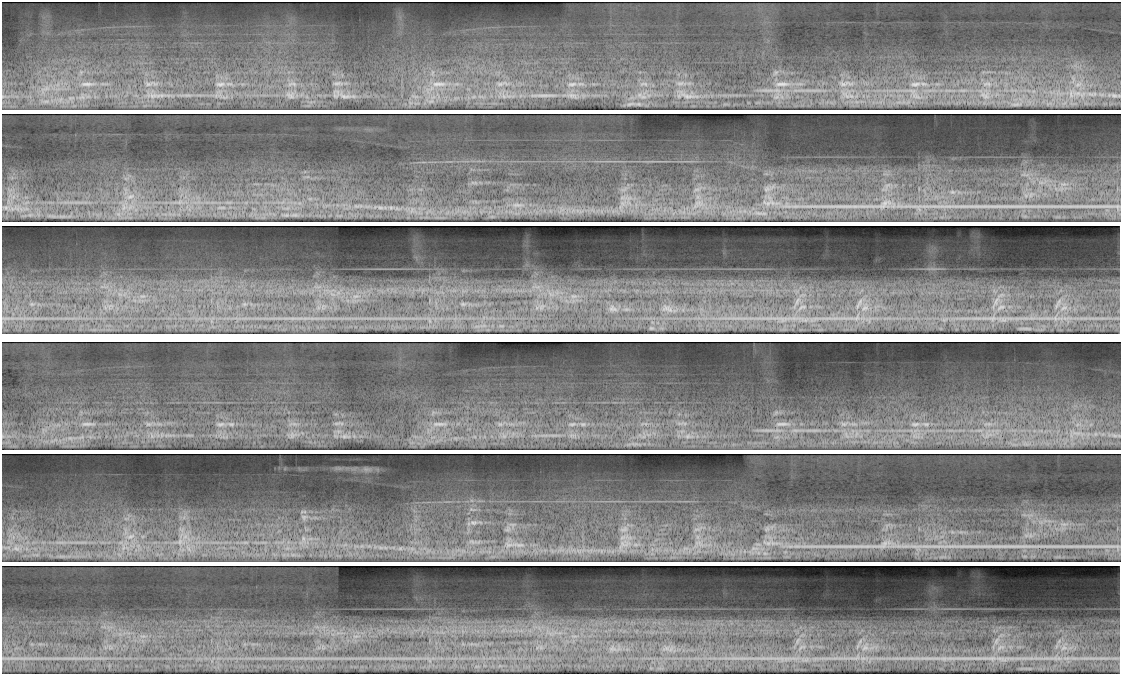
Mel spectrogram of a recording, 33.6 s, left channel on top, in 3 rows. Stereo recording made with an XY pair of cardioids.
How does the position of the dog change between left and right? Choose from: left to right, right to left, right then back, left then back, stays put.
right then back.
